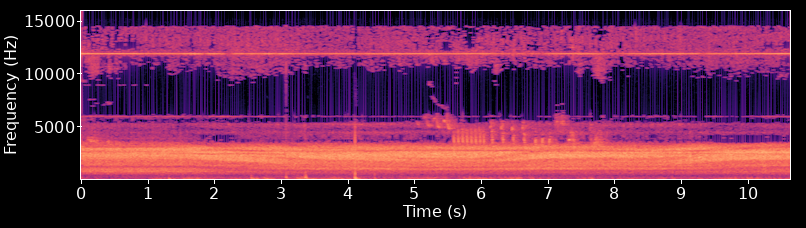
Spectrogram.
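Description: Steady static hiss from an R-323 Soviet military valve receiver's speaker, with no station coming through between transmissions. There is a single sharp click about four seconds in.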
